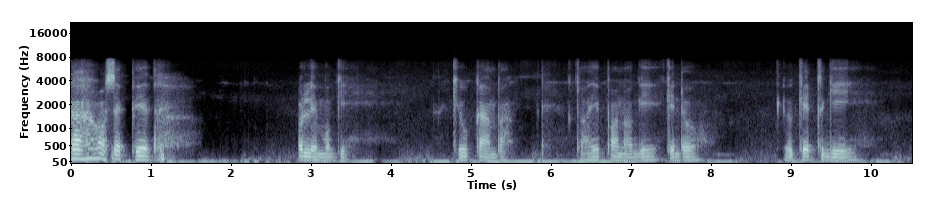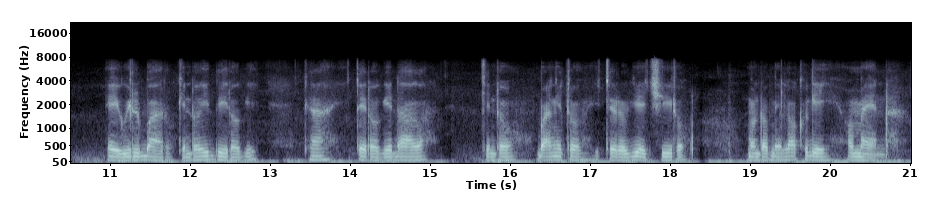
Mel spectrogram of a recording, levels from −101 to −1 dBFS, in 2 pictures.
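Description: AMR comfort noise replaces the background eleven times between 2.13 and 15.63 s, in gaps of 20 ms to 680 ms. No speech frames were sent, so the receiver synthesised smooth noise. Unlike a gate's dead silence, steady featureless hiss switches in and out.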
